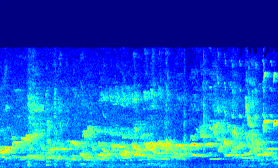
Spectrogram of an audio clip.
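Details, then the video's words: White-rumped shama of the Belanda line delivering a hurried song of harsh churring and squawky notes mixed with brief whistles, notes tumbling out about four per second without a break. "TOP CERR🔥 Murai Batu BELANDA Memang TOP - Masih Stabil"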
